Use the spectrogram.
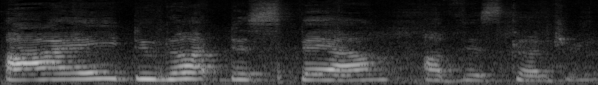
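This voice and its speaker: A woman's voice: on the high side, takes it slowly, darkish tone, slight background noise, poor audio. An older woman giving a solemn, declamatory dramatic reading of an old speech. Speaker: readers theatre performer. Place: furnished sitting room, indoors.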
